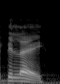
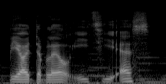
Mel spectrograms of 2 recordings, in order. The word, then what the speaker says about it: billets: Des Billets. I've butchered that. I know I've butchered that. Des Billets. Maybe just Billets. B-I-L-L-E-T-S. Billets, as I'm sure some people would say, but I think it's pronounced Billet.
